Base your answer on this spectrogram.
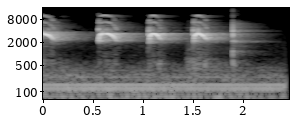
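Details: Hoary marmot giving four short, high whistled calls, each slightly arched in pitch, repeated about every half second, followed by a sharp click, over a steady low hum.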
